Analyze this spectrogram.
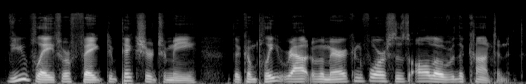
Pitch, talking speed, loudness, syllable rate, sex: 125 Hz, 195 wpm, -19 LUFS, 6.6 syllables/s, male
